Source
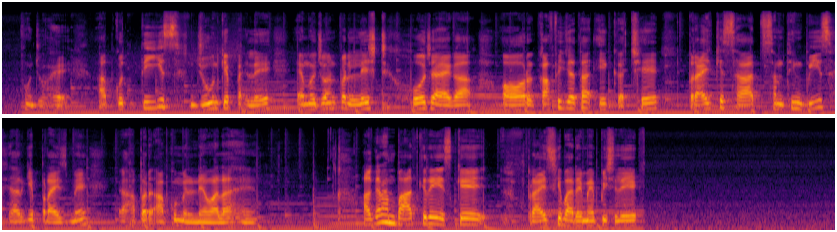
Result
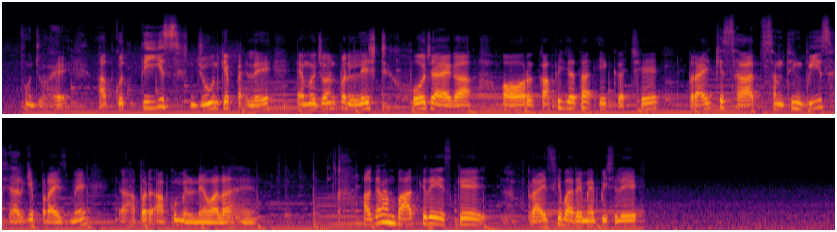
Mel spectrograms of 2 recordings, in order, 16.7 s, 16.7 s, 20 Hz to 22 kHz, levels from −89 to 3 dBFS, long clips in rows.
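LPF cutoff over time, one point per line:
5400 Hz
from 1.85 s 2800 Hz
from 4.99 s 1500 Hz
from 7.12 s 3700 Hz
from 8.6 s 1700 Hz
from 11.06 s 3100 Hz
from 11.93 s 1400 Hz

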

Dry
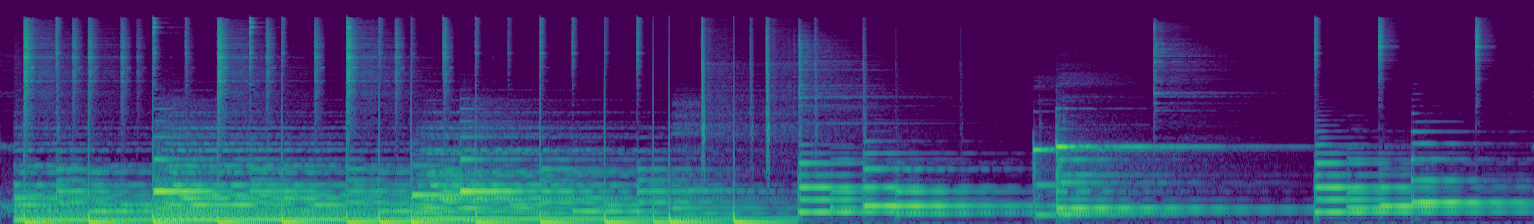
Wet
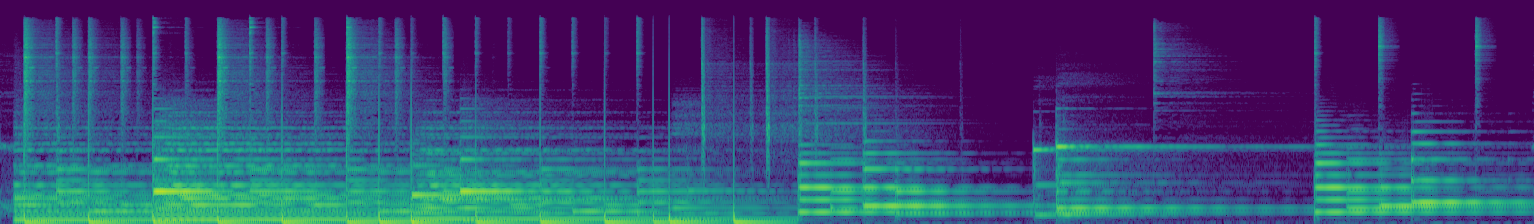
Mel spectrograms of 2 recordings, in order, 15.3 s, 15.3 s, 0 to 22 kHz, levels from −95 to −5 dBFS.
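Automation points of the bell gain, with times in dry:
bell 1900 Hz 2.9 oct
4.09 s +11 dB
4.49 s +4 dB
7.4 s +4 dB
8.18 s +11 dB
9.25 s +11 dB
9.9 s 0 dB
12.13 s 0 dB
13.26 s +10 dB

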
